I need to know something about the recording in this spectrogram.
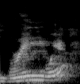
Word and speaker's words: Greeningway: Pronounced as Greenway, but then it's Greeningway.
